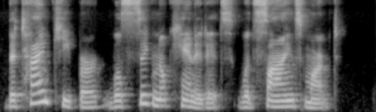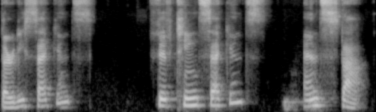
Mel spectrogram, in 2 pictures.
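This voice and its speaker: A woman moderating a candidate forum, reading the rules and introductions in a measured, formal, scripted way. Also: fairly low pitch, darkish tone.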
